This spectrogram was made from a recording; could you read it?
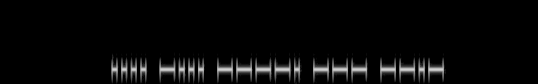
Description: Morse code, heard as a keyed tone, about 25 wpm, 700 Hz. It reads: HB9OQ
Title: DXCC-100 Call Signs - 5 Characters - Repeated 3x - 25wpm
